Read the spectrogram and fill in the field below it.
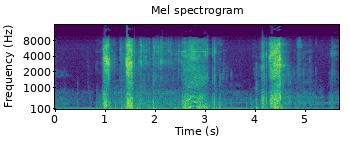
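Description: A hook-and-loop strip rips open.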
